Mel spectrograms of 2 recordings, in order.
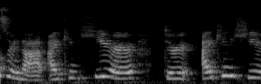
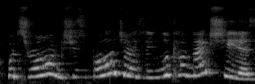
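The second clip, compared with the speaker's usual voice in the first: high, coaxing mock concern; Schwartz, condescending; 6 semitones higher than usual. Schwartz defending Raquel to Katie, mock condescending. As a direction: imitate someone patronizing in a raised voice. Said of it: "And Schwartz is like".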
